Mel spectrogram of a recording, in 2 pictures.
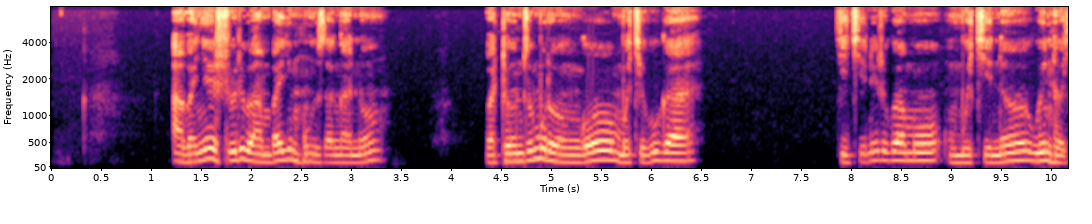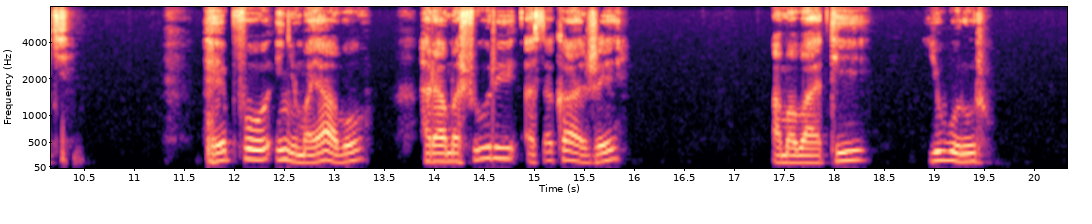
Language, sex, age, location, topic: Kinyarwanda, male, 25-35, Nyagatare, education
